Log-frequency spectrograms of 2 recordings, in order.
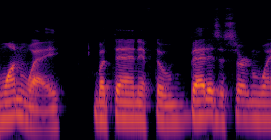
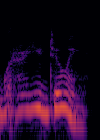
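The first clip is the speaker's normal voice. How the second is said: hushed, high, sly half-whisper; 6 semitones higher, 8 dB quieter than usual. Retelling half-whispering a question to him during a call: retelling a half-whisper. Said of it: "I'm whispering to him".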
